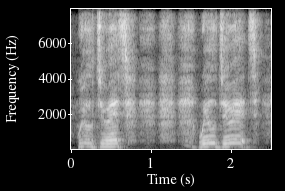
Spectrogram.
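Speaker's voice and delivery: audible puffs between determined phrases; pant, then push the words out; out of breath but determined. A narrator's reading. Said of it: "panted Thomas".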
